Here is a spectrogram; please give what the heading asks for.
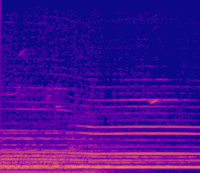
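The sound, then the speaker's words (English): A wolf howls on a mountain peak at night under a full moon: one loud, sustained tone of steady pitch with rich overtones, over a low rumble that fades out halfway through. “Then he tilted back his head to look at the full moon, closed his eyes, and howled.”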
